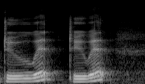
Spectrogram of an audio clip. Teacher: As I link between do and it, I have a little bit of a vowel to vowel linking there. So you'll hear that my rounded oo, I naturally glide into a w sound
